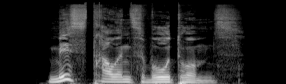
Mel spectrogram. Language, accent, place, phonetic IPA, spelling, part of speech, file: German, Germany, Berlin, [ˈmɪstʁaʊ̯ənsˌvoːtʊms], Misstrauensvotums, noun, De-Misstrauensvotums.ogg
- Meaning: genitive of Misstrauensvotum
